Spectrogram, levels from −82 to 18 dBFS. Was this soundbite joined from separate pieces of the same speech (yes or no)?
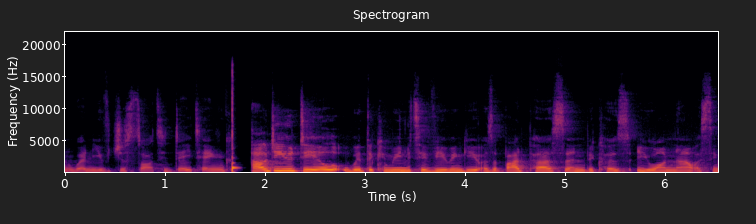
yes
